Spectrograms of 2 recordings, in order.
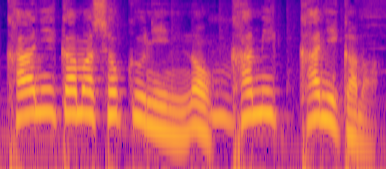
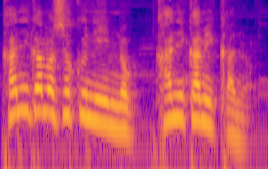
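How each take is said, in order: First: It is said slowly. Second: It is said fast.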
